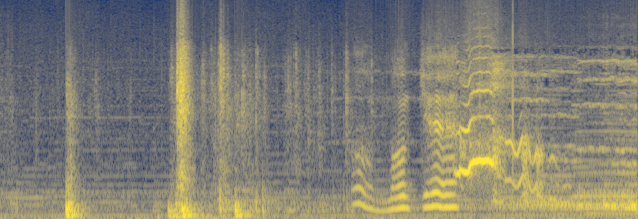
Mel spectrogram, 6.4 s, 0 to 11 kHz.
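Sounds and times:
small knocks and rattles: 0.7s - 1.0s, 1.7s - 3.6s
heavy thud on a locked door being forced: 1.7s - 2.7s
speech: 3.6s - 6.2s.

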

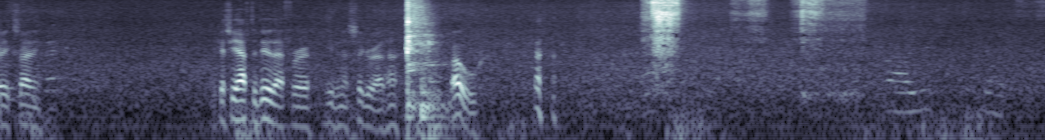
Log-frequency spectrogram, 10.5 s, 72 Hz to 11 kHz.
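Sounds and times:
speech: 0.0s - 0.7s, 2.1s - 5.7s
fire extinguisher spraying down an ashtray: 6.4s - 8.7s.

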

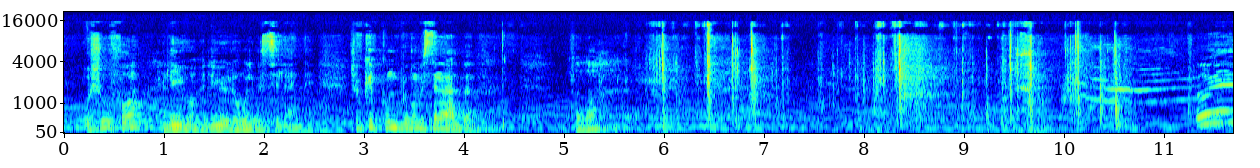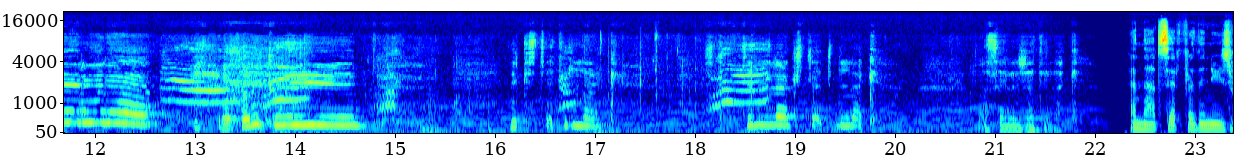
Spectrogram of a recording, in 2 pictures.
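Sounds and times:
speech: 0.2s - 4.4s, 5.1s - 5.6s, 13.2s - 14.8s, 16.2s - 17.3s, 18.5s - 19.9s, 20.8s - 23.3s
cat meowing: 10.0s - 15.2s, 16.5s - 17.3s, 17.9s - 19.0s.

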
